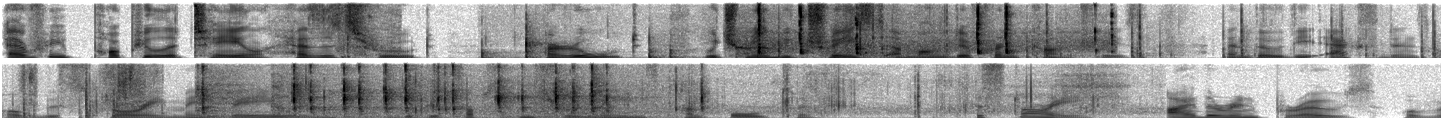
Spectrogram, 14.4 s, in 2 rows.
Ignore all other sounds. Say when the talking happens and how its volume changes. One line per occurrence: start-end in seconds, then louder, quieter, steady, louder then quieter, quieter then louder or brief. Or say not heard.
0.0-11.3 quieter
12.1-14.3 brief.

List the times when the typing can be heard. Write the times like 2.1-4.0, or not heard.
3.6-5.6, 8.2-10.8.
